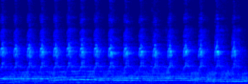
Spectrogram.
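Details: House-kept long-tailed shrike that sounds off whenever someone comes to the house: short, evenly spaced notes repeated about five times a second, with a steady background hum.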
